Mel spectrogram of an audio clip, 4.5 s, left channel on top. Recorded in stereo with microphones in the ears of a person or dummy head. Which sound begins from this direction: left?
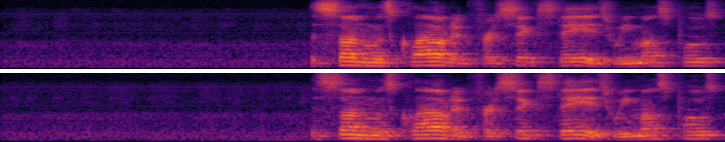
A man speaking, at 1.9 s.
